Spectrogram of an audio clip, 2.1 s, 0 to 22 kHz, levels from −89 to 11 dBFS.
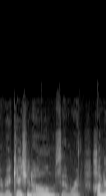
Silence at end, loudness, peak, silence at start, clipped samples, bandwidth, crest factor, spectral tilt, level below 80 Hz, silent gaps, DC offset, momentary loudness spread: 0 s; -24 LUFS; -8 dBFS; 0 s; under 0.1%; 10 kHz; 16 dB; -6 dB/octave; -70 dBFS; none; under 0.1%; 12 LU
